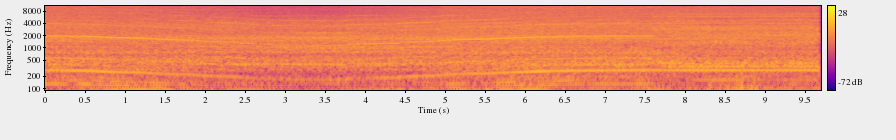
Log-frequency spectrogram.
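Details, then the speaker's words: Bosch GSH 11 E 240 V demolition hammer running after repair with an aftermarket copy armature; smooth, even motor whine at steady speed with no rattle or grinding, sounding like a brand new machine. "Sounds perfect. Nothing wrong with that at all. Sounds like a brand new machine. Actually does sound very smooth."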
